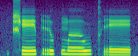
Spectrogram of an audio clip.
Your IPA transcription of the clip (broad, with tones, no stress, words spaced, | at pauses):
t͡ɕʰeː˦˥pru˦˥k̚ mɤː˦˥w kʰreː˧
